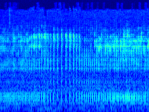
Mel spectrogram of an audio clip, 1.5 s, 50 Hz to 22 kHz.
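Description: A whoopee cushion fart sound effect plays inside a 2024 Tesla Model 3 Performance. It is one steady, raspy, buzzing blast lasting over a second, heard alone and fairly loud.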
